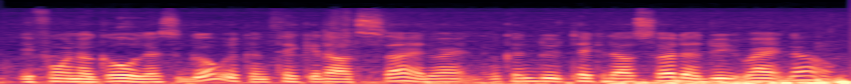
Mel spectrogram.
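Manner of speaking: plain reading voice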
